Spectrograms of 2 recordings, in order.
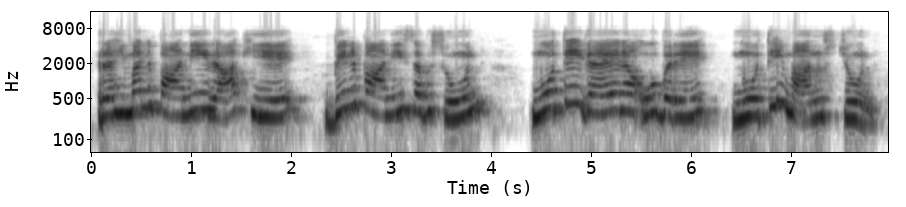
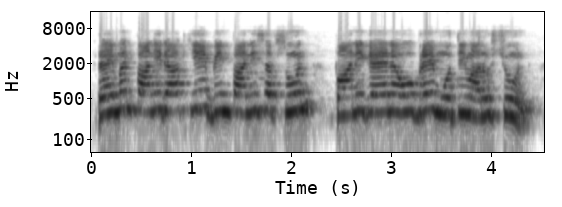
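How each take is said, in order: First: The couplet is recited slowly and calmly. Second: The couplet is recited quickly.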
